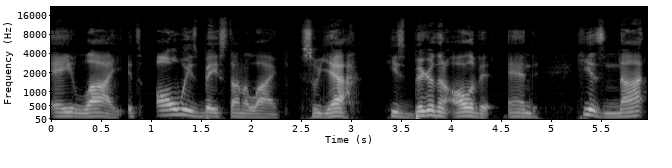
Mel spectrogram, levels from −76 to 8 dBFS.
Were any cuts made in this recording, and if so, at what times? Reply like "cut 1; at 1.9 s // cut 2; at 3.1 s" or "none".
cut 1; at 2.4 s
